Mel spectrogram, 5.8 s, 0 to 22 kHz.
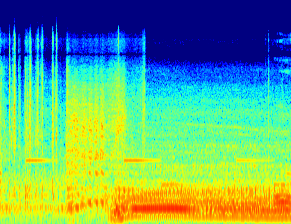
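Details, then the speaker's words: Supercharged Jaguar XKR V8 at a dealer-only auto auction: brief starter crank, then the engine catches cleanly and settles into a deep, steady idle with no misses or knocks; a healthy cold start. "She sounds gnarly, dude."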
